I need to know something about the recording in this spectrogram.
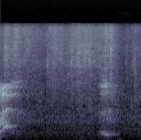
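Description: Paper garland rustling faintly as it is lifted and untangled by hand, with one short faint vocal sound about one and a half seconds in.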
